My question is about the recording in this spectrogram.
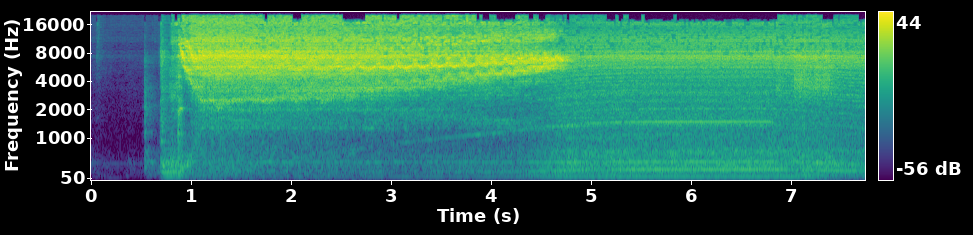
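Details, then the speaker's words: Lathe at its highest speed, around 2500, testing a bicycle disc brake: a loud, steady high-pitched hiss and whine that eases after a few seconds; the operator thinks the belt may be slipping over some parts, not certain. "I'm always scared of the speed because it's so noisy. I don't know, this belt is, I think, it sounds like the belt is slipping over some parts there."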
